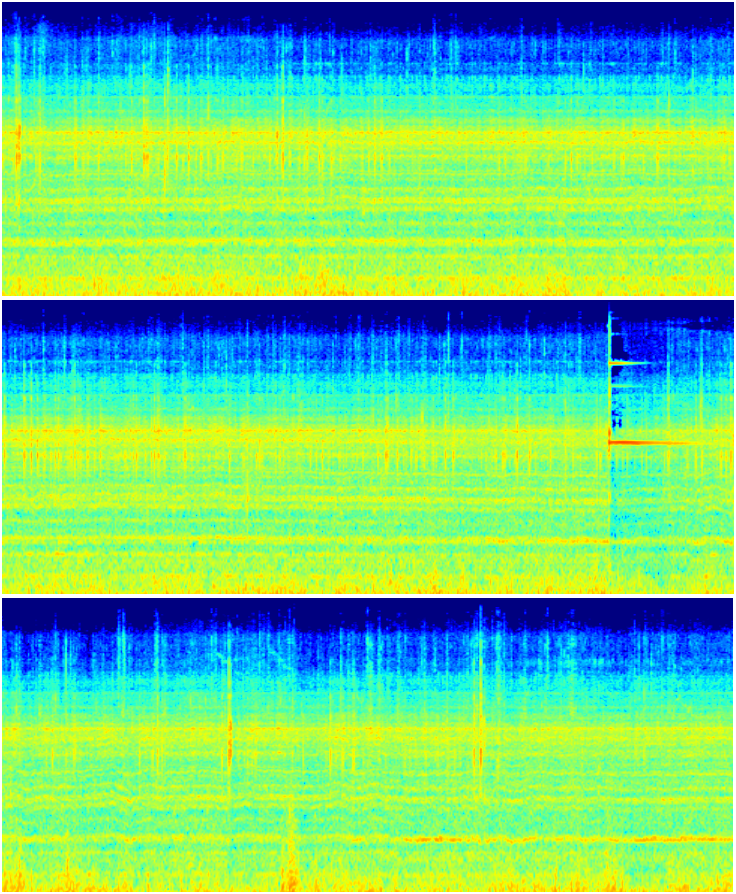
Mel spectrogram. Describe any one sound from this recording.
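Wind rushes steadily past while riding outdoors.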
